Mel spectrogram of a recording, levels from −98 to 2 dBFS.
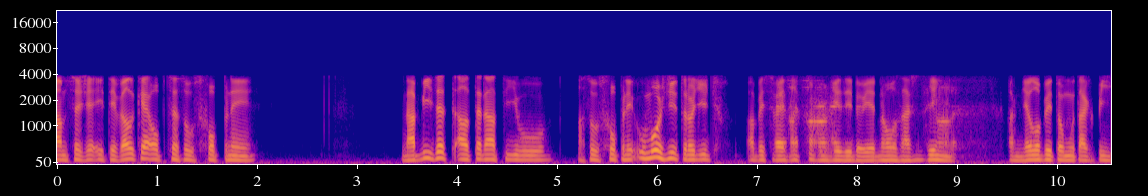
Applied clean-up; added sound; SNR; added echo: neural diffusion model UNIVERSE++.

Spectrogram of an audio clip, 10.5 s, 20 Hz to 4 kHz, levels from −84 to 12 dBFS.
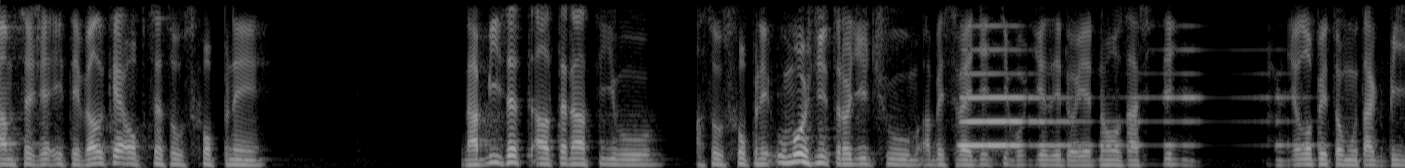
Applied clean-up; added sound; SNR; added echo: neural mask model RNNoise.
